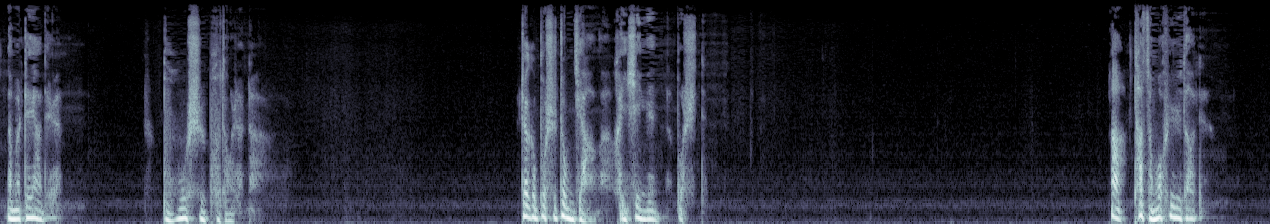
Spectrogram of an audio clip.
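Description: An elderly man speaks calmly close to a microphone, in short phrases with long pauses.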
